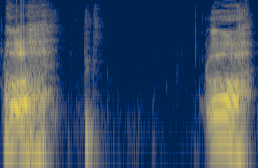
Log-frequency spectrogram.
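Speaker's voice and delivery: loud, strained groan from the burn; real groan of pain from scorching sauce. Real, not acted. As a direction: groan as the heat hits. Reacting to six million Scoville.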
